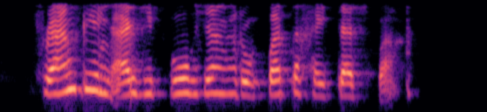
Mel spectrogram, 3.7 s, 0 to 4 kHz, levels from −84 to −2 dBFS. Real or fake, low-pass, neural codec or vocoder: fake; 3.6 kHz; codec, 16 kHz, 8 kbps, FunCodec, trained on LibriTTS, 25 frames a second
